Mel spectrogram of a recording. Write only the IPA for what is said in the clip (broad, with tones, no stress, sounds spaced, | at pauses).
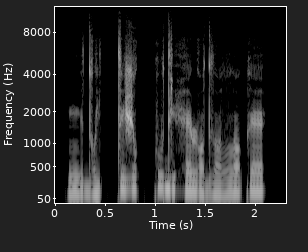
ŋ ɪ˨ d o˨ j tː ɪ˦ ʒ o˦ kː u˦ d i˧ h ɛ˦ ɹ ɔ˧ d ð ɔ˨ lː ɔ˦ k ɛ˦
